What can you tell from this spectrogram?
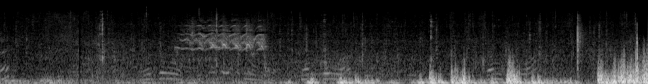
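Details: A horse in Kyrgyzstan gives a short, quavering whinny under a second long, over people talking nearby, followed by loud thumps and rustling outdoors.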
